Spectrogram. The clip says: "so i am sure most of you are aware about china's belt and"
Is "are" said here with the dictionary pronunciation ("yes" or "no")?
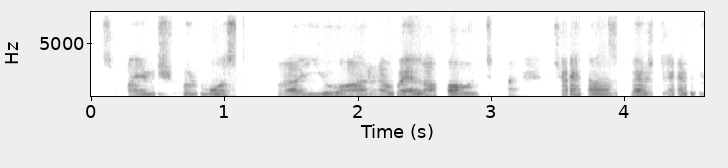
yes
